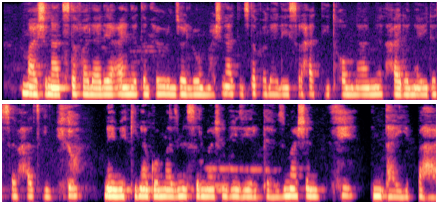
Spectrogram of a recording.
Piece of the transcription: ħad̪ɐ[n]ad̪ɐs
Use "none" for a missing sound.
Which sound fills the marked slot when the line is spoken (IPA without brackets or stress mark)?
n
